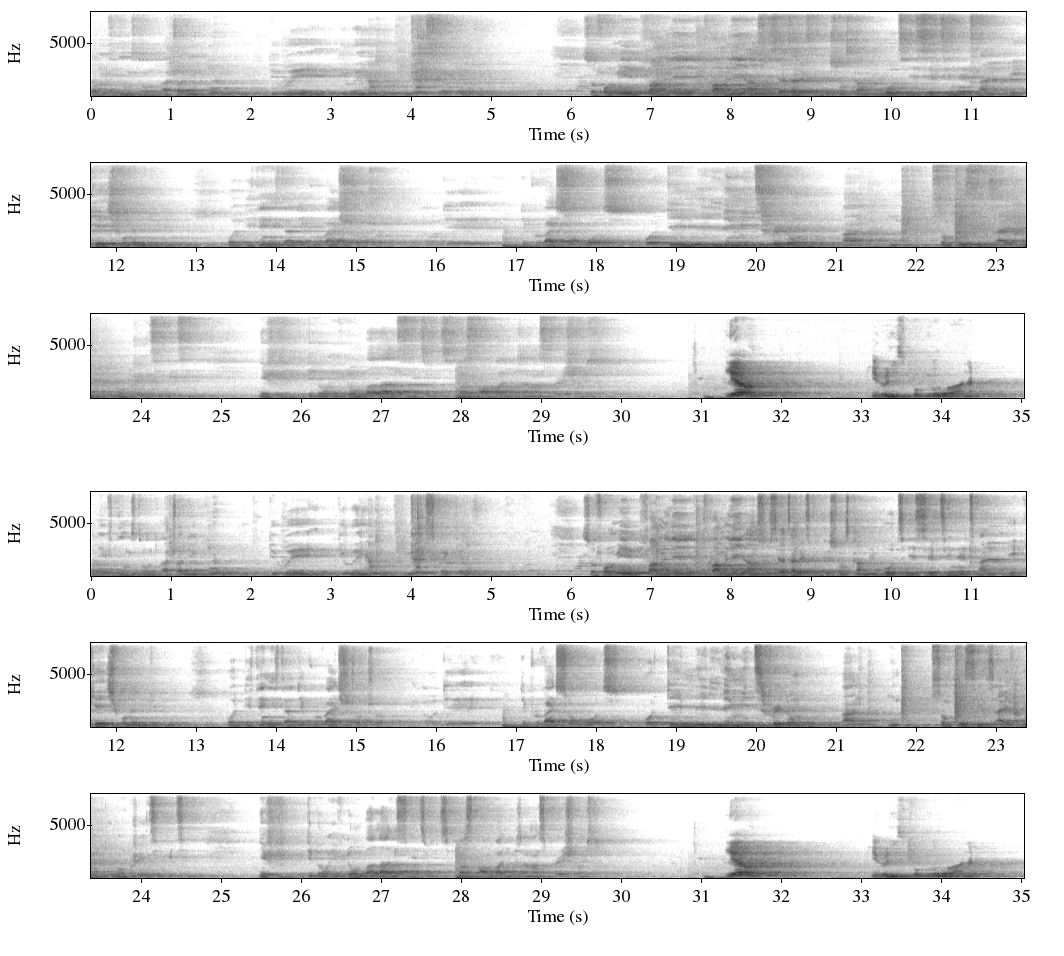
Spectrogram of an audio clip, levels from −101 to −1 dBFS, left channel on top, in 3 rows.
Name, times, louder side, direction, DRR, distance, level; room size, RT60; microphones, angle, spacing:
voice 1, 0.0-1.7 2.2-2.8 3.1-4.9 6.1-12.8 13.4-15.4 15.7-16.5 16.8-18.3 18.6-20.6 21.1-21.4 21.6-21.9 22.2-24.5 25.5-25.8 26.1-29.7, right 2 dB, 45° right, 3 dB, 0.8 m, -36 dB
voice 2, 31.0-32.1 33.1-34.4, left 3 dB, 25° left, 9 dB, 0.3 m, -27 dB
11.0 x 5.8 x 6.0 m, 2.4 s
head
